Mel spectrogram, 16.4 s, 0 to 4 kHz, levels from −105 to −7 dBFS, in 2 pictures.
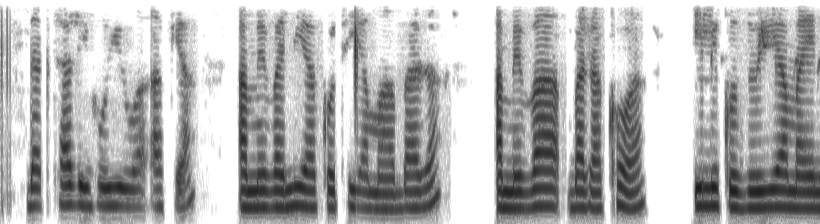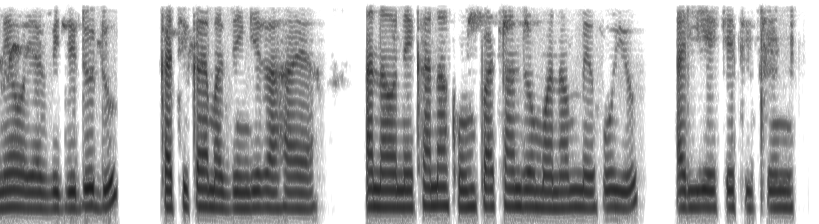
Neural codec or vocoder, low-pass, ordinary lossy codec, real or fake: none; 3.6 kHz; AAC, 32 kbps; real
